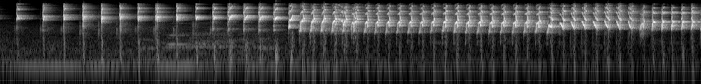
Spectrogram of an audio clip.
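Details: Fighter lovebird ngekek panjang, a long trill used to stimulate other lovebirds to sing: separate chirps speeding up, then merging after three seconds into a dense, rapid, buzzy chatter that carries on steadily.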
